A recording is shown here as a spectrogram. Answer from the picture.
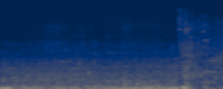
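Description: Low, steady rumble of a car driving, heard from inside the cabin; it cuts off near the end.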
